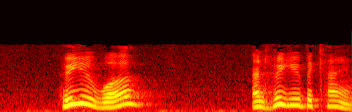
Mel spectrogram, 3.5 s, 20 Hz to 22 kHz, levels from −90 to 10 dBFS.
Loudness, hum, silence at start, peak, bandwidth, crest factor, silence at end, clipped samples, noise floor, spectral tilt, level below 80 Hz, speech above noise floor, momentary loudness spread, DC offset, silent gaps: -18 LUFS; none; 0.6 s; -4 dBFS; 5.2 kHz; 16 dB; 0 s; under 0.1%; -50 dBFS; -12.5 dB/octave; -52 dBFS; 33 dB; 7 LU; under 0.1%; none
